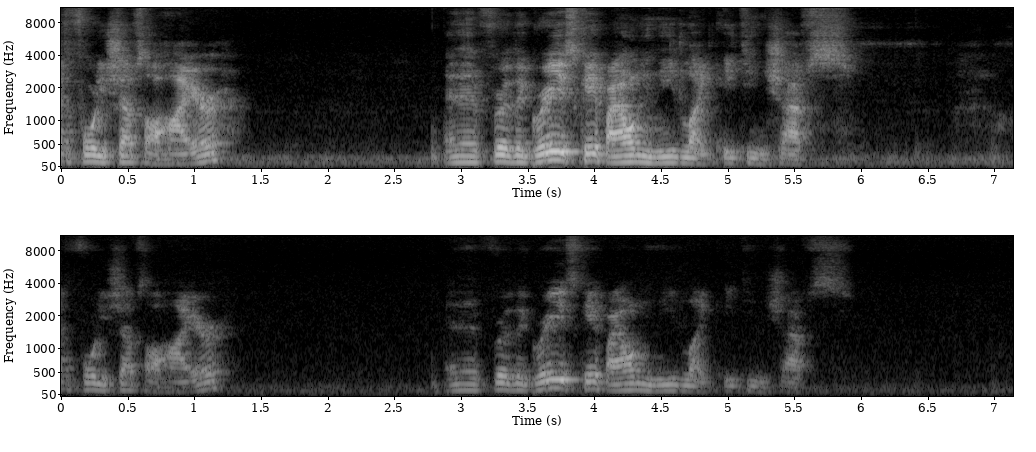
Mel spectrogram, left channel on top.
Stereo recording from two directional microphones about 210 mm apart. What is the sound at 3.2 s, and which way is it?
Speech, 20° left (ahead or behind).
